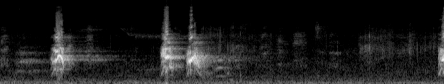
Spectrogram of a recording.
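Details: Pug Alfa with a new dog friend met only yesterday; a few loud, sharp single barks, one isolated, then a quick pair, then another at the end, with silence between.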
